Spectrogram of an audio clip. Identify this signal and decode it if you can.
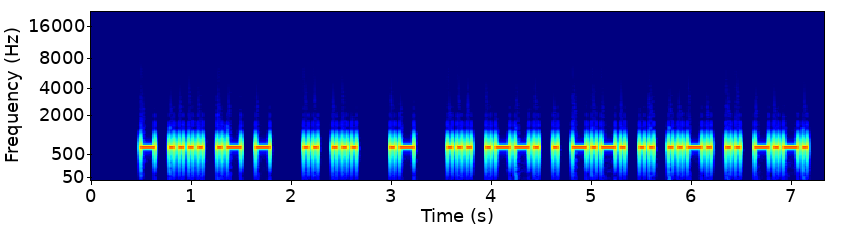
Morse code, heard as a keyed tone, about 25 wpm, 700 Hz. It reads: THAT IS A SPECIFIC
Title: Sentences from Top 1000 Words - Review Part 3 - 25wpm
